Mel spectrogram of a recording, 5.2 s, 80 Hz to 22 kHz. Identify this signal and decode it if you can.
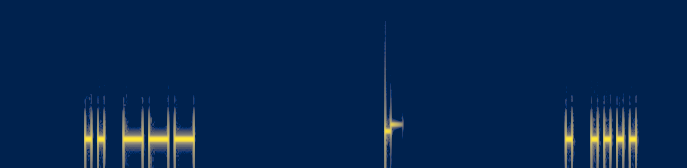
Morse code, heard as a keyed tone, about 25 wpm, 700 Hz. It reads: I O E H
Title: Top Two Letter Combinations in Words 25wpm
